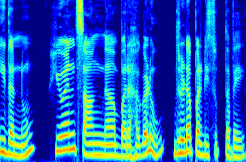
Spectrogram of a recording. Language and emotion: Kannada, neutral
